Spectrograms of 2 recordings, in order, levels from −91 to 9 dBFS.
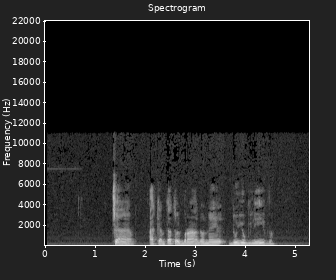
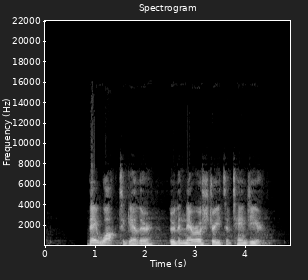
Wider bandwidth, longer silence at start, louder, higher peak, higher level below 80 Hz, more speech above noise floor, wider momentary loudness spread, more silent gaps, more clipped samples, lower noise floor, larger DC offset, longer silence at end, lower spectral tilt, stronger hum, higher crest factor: first, 11.5 kHz vs 8.4 kHz; first, 1.35 s vs 0.85 s; about the same, -18 LUFS vs -16 LUFS; second, -4 dBFS vs 0 dBFS; about the same, -54 dBFS vs -56 dBFS; second, 38 dB vs 67 dB; about the same, 8 LU vs 8 LU; neither; neither; second, -55 dBFS vs -82 dBFS; neither; first, 0.7 s vs 0.5 s; about the same, -7 dB/octave vs -6 dB/octave; neither; about the same, 16 dB vs 18 dB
